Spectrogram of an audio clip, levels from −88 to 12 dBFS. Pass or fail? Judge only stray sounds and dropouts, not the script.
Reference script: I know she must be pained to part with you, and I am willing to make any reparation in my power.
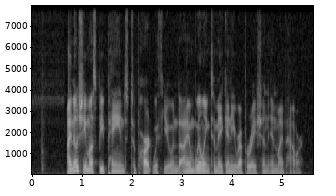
fail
